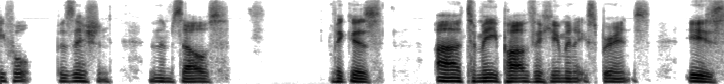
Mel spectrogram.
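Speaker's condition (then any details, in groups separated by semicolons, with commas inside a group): Motor neuron disease; speech a little slow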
